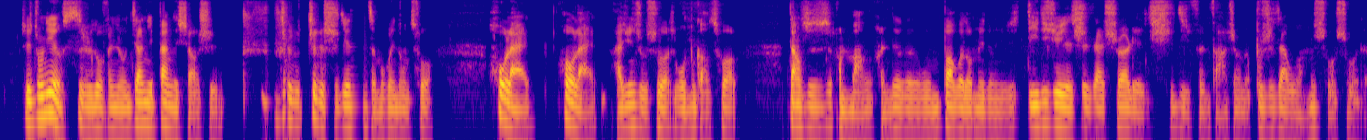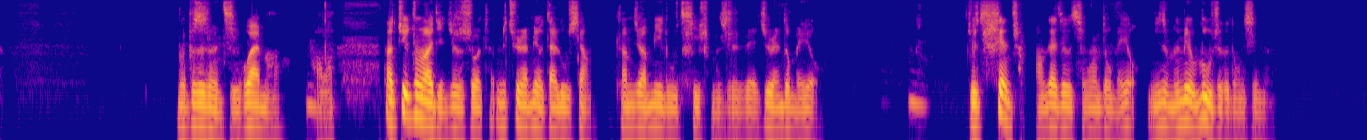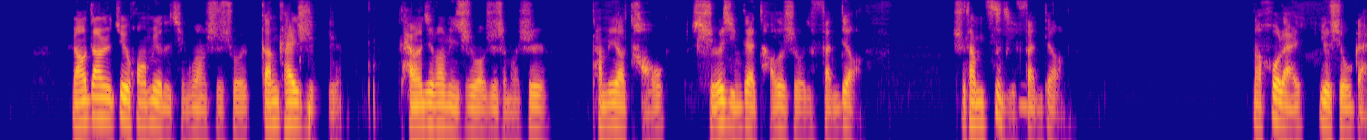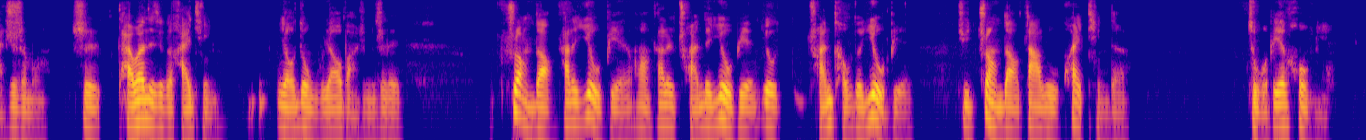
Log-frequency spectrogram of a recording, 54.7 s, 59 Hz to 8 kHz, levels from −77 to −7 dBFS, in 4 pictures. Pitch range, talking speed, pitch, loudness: 85-105 Hz, 275 characters per minute, 95 Hz, -24 LUFS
